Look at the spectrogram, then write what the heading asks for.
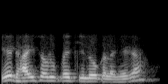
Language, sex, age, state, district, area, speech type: Hindi, male, 45-60, Uttar Pradesh, Bhadohi, urban, conversation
